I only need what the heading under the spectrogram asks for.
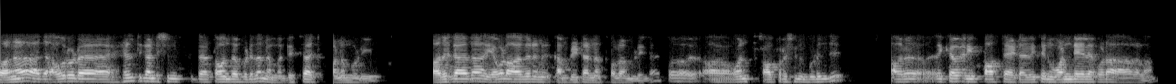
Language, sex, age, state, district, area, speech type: Tamil, male, 60+, Tamil Nadu, Tenkasi, rural, conversation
